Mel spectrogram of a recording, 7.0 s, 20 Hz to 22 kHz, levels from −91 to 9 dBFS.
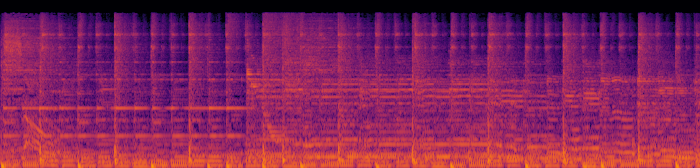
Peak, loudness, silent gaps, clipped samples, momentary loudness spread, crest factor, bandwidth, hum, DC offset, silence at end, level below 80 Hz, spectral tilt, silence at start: -8 dBFS; -24 LUFS; none; under 0.1%; 3 LU; 16 dB; 16.5 kHz; none; under 0.1%; 0 s; -32 dBFS; -4 dB/octave; 0 s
